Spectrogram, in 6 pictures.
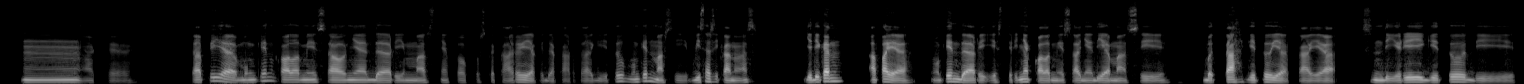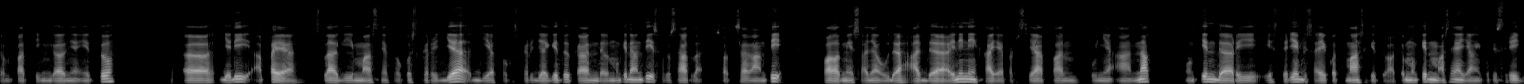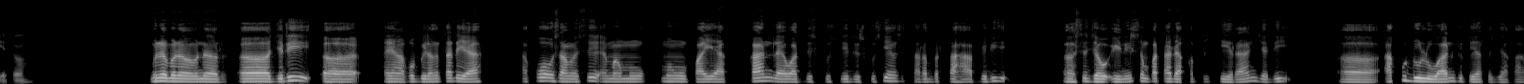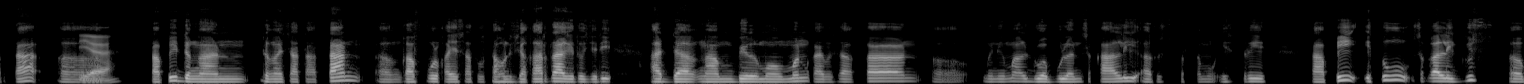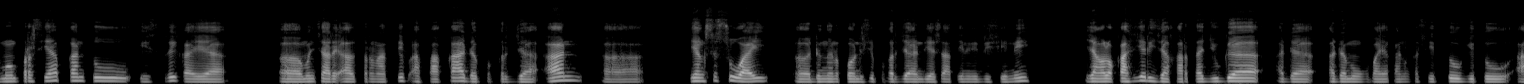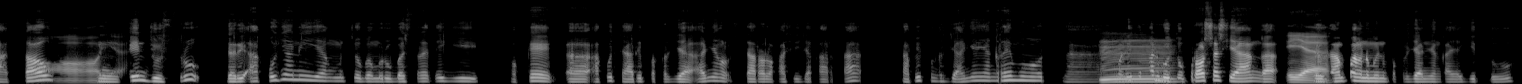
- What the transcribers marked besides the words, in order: none
- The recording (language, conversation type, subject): Indonesian, podcast, Bagaimana cara menimbang pilihan antara karier dan keluarga?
